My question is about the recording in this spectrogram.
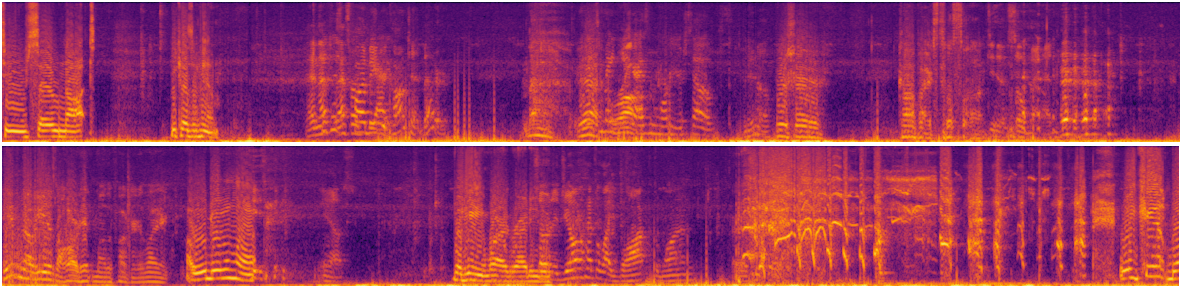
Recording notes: Our sound quality isn't great this week due to being outside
